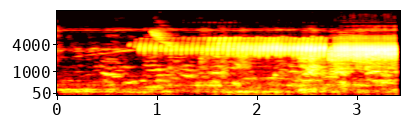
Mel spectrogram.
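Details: Canary song used as a training recording for young birds: a long, fast buzzy trill held steady and growing louder over about three seconds, then shifting to a lower rolling trill, over faint background noise.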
